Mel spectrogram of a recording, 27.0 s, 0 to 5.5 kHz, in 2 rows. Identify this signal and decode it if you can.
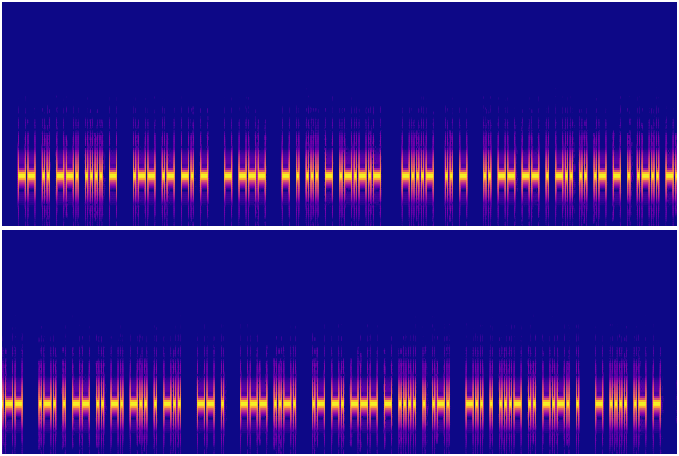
Morse code, heard as a keyed tone, about 25 wpm, 600 Hz. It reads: MIGHT WANT TO TEST. <BT> IT IMMEDIATELY REMINDED ME OF ANOTHER DEVICE THAT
